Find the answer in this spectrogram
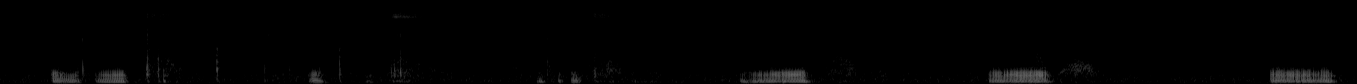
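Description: A French Bulldog puppy snores in rough, rattling bursts, each breath a buzzy snort.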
